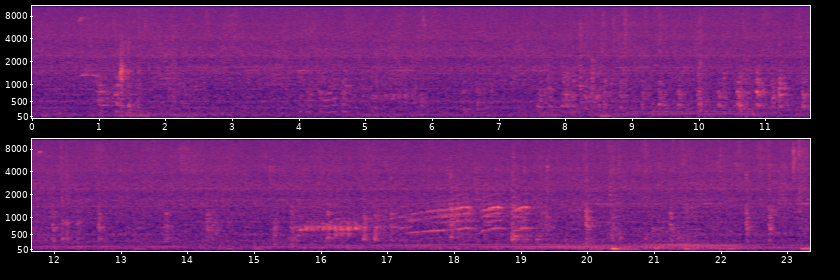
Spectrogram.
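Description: Chickens scratch and rustle in dry straw.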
